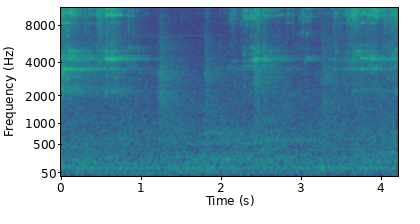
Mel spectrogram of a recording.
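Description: Small bells on a swung censer jingling in repeated short shakes, high and metallic.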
